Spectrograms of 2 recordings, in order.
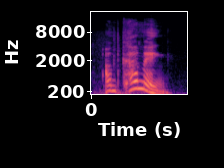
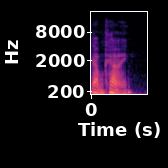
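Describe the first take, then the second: First: High-pitched call with a falling end; quick sing-out reply, pitched up then dropping; calling back. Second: Said in the usual way. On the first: Real, not acted. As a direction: answer someone who is waiting for you. Answers someone calling him, off camera.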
